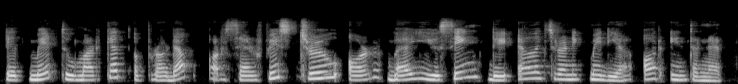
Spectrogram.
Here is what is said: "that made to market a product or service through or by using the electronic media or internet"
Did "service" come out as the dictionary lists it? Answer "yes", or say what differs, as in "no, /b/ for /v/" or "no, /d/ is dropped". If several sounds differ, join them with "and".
no, /f/ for /v/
